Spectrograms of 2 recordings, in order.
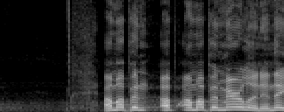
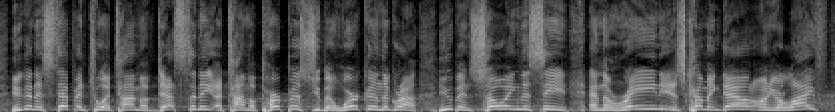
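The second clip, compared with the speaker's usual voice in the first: rising prophetic preaching, fuller voice; 3 semitones higher than usual. Acted. Preacher prophesying rain and harvest over the congregation, preaching. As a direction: declare blessing over the room like a prophet.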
